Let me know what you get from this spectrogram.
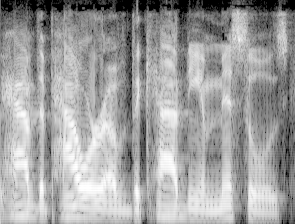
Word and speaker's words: cadmium: But then they tricked him into the, hey, let me try to pronounce it, the candium, how do you say that one? Does anybody remember? The cadmium? – I think it's cadmium.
